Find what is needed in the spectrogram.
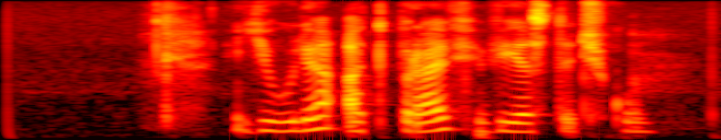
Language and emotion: Russian, neutral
